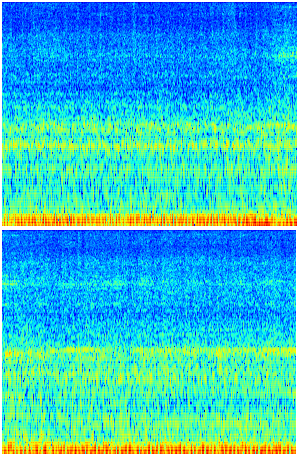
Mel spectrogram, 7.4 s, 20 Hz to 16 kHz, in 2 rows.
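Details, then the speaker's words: Ford L8000 truck crane with what is believed to be a Cat 3208 diesel, unrun for four to five years, started on a jump pack: deep, even diesel clatter settles into a steady idle with no misses, knocks or hunting; normal start and idle. "Oh. Oh, that was easy. Okay, I guess you will start."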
